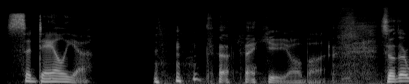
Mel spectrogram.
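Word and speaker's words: Sedalia: Also, the Sidelia fan club wanted me to tell you it's pronounced more like Sadelia.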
